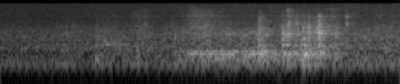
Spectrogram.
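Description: Paper towel rustling as it is handled and crumpled, with a few light clicks, growing louder about halfway through.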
